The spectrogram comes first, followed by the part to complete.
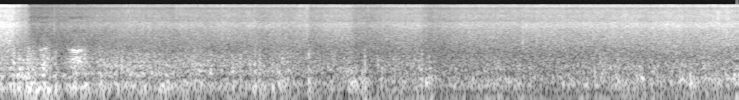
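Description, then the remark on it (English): A steady roar of heavy rain fills the whole stretch, loud and unbroken, with a deep thunder rumble near the start and no voices. “Don't tell me that it's pouring.”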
